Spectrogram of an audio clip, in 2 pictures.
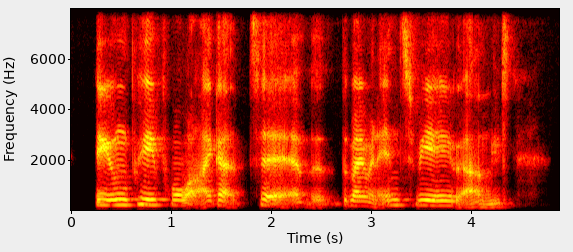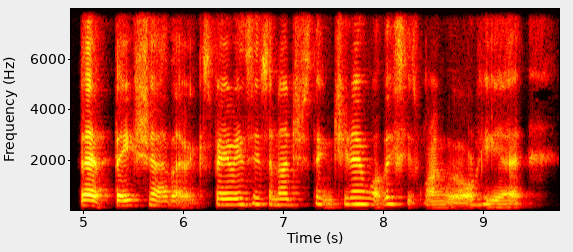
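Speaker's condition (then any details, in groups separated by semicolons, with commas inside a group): Cerebral palsy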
